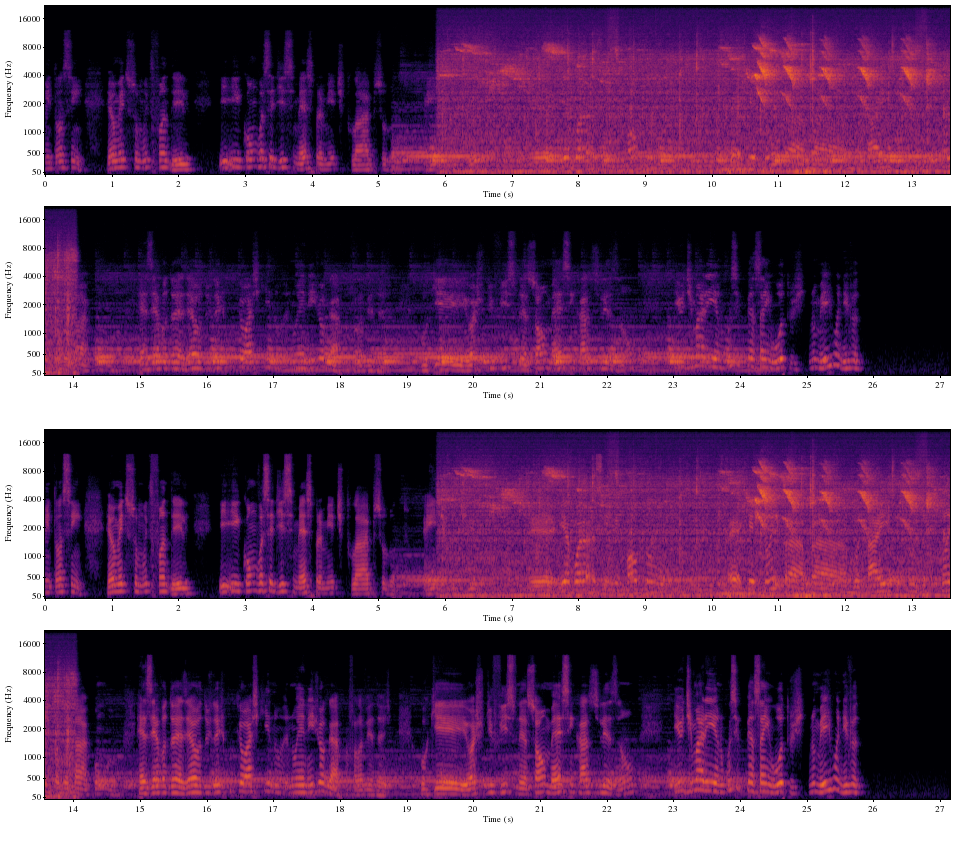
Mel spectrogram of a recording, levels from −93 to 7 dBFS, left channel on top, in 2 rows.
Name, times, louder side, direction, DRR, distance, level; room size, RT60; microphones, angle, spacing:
voice 1, 0.0-5.3 5.7-6.6 7.2-9.4 10.2-25.8, right 4 dB, 50° right, 0.4 m, -39 dB
sound 1, 5.2-24.6, left 7 dB, 65° left, 0.4 m, -41 dB
Bird vocalization bird call bird song, 5.9-14.1, left 2 dB, 10° left, 0.5 m, -31 dB
2.6 x 2.2 x 2.2 m
head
